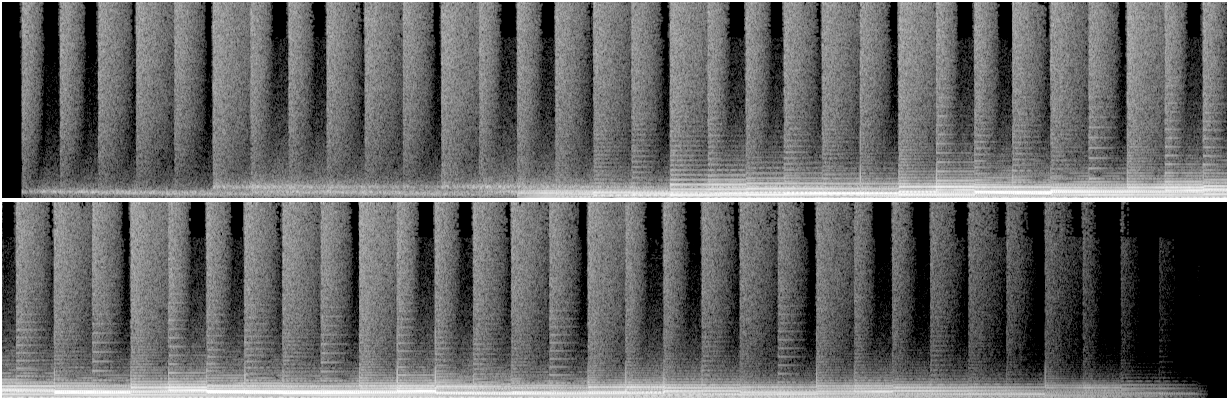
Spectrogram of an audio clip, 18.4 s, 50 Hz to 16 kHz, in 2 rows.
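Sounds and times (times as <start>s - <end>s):
electronic arpeggio: 3.9s - 17.8s.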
